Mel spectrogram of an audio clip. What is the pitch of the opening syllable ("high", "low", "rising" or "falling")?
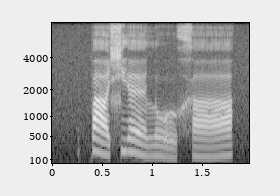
falling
